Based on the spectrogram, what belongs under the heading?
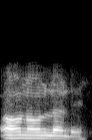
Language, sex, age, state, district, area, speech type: Telugu, male, 18-30, Andhra Pradesh, Kadapa, rural, conversation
